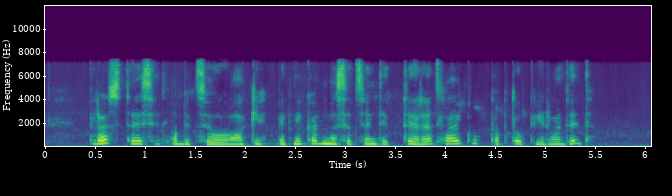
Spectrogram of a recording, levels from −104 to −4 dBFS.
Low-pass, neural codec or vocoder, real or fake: 7.2 kHz; codec, 16 kHz, 4 kbps, X-Codec, HuBERT features, trained on general audio; fake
